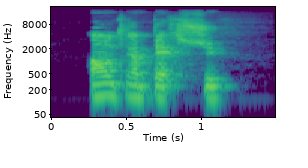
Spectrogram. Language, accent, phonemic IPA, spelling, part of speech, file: French, Canada, /ɑ̃.tʁa.pɛʁ.sy/, entraperçues, adjective, LL-Q150 (fra)-entraperçues.wav
- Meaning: feminine plural of entraperçu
